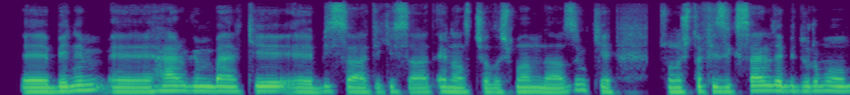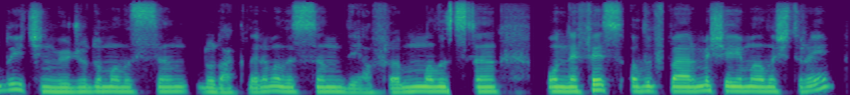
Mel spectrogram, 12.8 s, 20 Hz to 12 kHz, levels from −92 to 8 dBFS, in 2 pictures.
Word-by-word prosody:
eee, 105 0 +4
benim, 135 +4 0
eee, 110 0 +1
her 130 0 +2
gün 125 -1 +1
belki, 120 0 0
eee, 105 -5 0
1 120 - -4
saat, 105 -4 -1
2 105 +2 -8
saat 100 0 -4
en 115 - +1
az 100 -1 -1
çalışmam 105 +2 -2
lazım 100 +10 -2
ki 110 -6 -4 0.3
sonuçta 105 +3 -2
fiziksel 120 +4 +1
de 135 -2 +2
bir 125 - -4
durum 125 +1 -2
olduğu 125 +3 0
için 115 -8 -1
vücudum 110 +2 0
alışsın, 115 +2 -1
dudaklarım 100 +3 -3
alışsın, 110 -1 +1
diyaframım 95 +6 -1
alışsın, 115 0 +2 0.4
o 115 0 +4
nefes 125 +6 +3
alıp 120 +1 0
verme 120 +2 +4
şeyimi 120 -2 +3
alıştırayım. 115 - 0
115 Hz, 165 wpm, -23 LUFS, 105-120 Hz, 0.4 s, eee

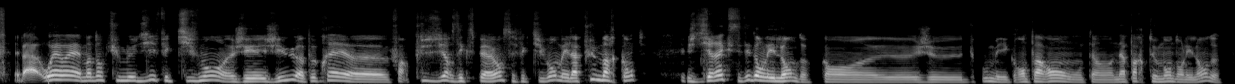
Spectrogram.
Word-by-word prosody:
Et - - -6
bah, 330 0 +5
ouais, 215 +2 +7
ouais 205 -3 +5
maintenant 175 +3 0
que 190 - -15
tu 185 - -6
me 175 - 0
le 175 0 +1
dis, 160 +5 -4
effectivement, 185 -1 -2
heu, 130 - -1
j'ai 140 +2 +2
j'ai 135 +5 -3
eu 200 +3 0
à - - +4
peu 160 - -4
près, 185 +3 +1
heu 120 -6 +4
enfin, 110 - -7
plusieurs 165 -2 -2
expériences 155 +5 0
effectivement, 145 +6 -5
mais 165 -5 0
la 145 - +7
plus 230 +10 -3
marquante, 200 +4 0 0.4
je 140 -3 -4
dirais 180 - +4
que 215 - -11
c'était 180 +6 -5
dans 205 -3 +7
les 155 -2 +6
Landes. 150 -6 +2
Quand, 115 -2 -2
heu, 110 0 -6
je 110 0 -6
du 110 +2 -19
coup 145 +7 -10
mes 120 -6 -4
grands-parents 130 +6 0
ont 115 -5 -7
un 110 0 -6
appartement 135 +2 -4
dans 120 -3 -5
les 110 - -5
Landes 165 +9 -5
145 Hz, 230 wpm, -24 LUFS, 115-180 Hz, 0.4 s, ouais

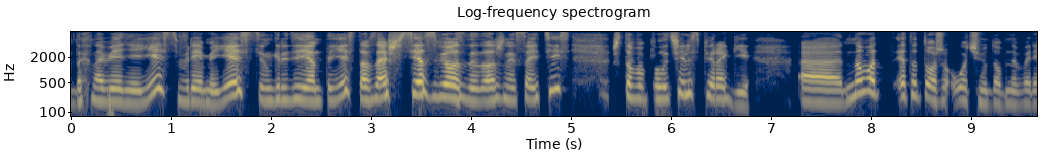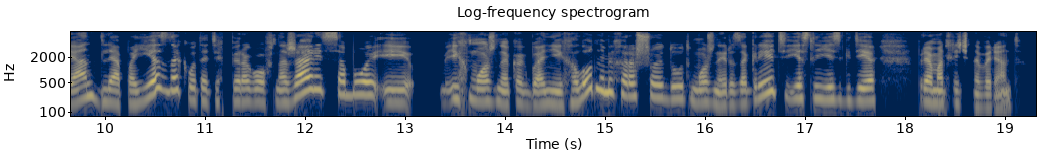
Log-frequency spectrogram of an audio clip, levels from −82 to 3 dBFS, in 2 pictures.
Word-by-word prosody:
вдохновение 180 -2 -1
есть, 310 - +1
время 180 -4 -1
есть, 255 - +5
ингредиенты 195 -1 +2
есть. 245 +10 0
Там, 200 -1 +4
знаешь, 215 0 +9
все 260 -2 +9
звёзды 225 -5 +5
должны 195 +2 +1
сойтись, 220 - -1 0.4
чтобы 215 -4 +2
получились 215 +8 0
пироги. 205 - -3 0.5
Э, 170 -2 +4
но 265 +9 +1
вот 295 -3 +5 0.2
это 245 +1 -1
тоже 195 -3 -1
очень 180 -3 -2
удобный 160 -1 -9
вариант 165 +8 -4
для 175 -2 -4
поездок, 255 - -3
вот 190 -1 -10
этих 175 0 -10
пирогов 180 -1 -7
нажарить 280 - +1
с - - +3
собой, 260 -1 -3
и 360 +3 -5 0.3
их 210 -7 -7
можно, 180 -4 -4
как 165 -3 -11
бы, 155 0 -7
они 160 +1 -5
и - - -8
холодными 305 - -3
хорошо 245 -3 -3
идут, 210 0 -9
можно 170 -2 -7
и 150 - -6
разогреть, 205 - -5
если 215 -1 -4
есть 200 -1 -5
где, 185 0 -3 0.4
прям 175 -3 -3
отличный 165 -4 -6
вариант. 130 0 -8
195 Hz, 155 wpm, -23 LUFS, 175-240 Hz, 0.5 s, знаешь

